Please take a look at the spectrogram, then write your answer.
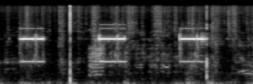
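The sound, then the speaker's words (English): Three loud electronic beeps sound at a steady rhythm, each a short piercing tone, with a couple of sharp clicks and low background rumble between them. “So you start beeping.”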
